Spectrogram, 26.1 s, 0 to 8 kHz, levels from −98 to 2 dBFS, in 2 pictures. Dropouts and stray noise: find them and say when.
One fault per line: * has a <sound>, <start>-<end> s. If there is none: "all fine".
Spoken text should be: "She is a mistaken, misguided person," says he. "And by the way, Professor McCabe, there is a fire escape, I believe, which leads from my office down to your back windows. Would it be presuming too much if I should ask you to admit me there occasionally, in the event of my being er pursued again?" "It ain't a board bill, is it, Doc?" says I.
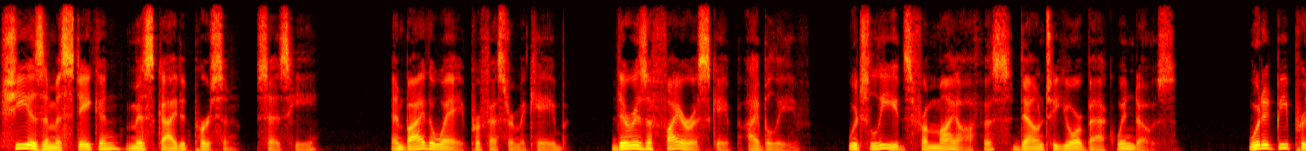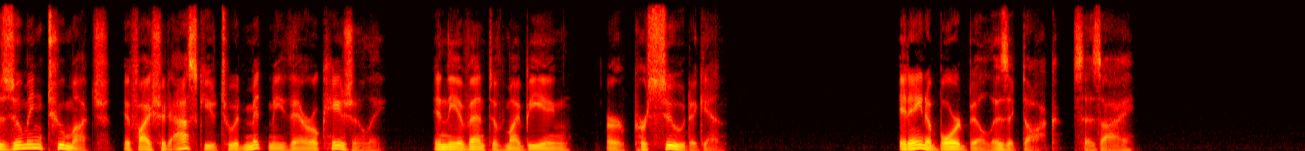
all fine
